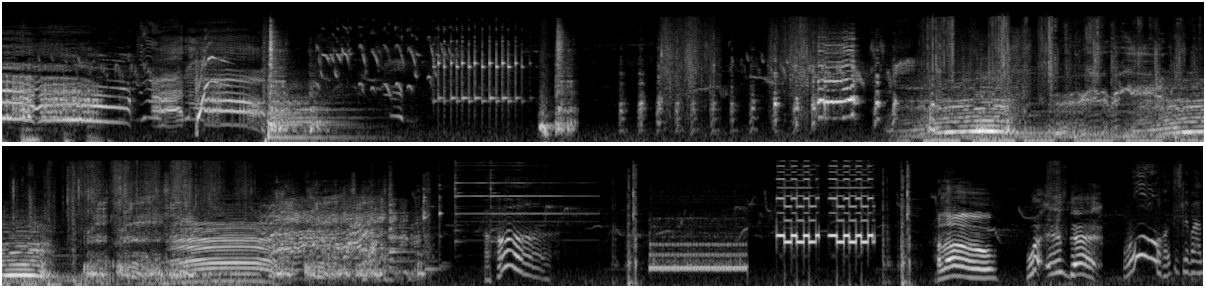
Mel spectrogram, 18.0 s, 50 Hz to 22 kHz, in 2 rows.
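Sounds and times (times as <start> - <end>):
animal calls rising and falling: 6.6 - 12.3.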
